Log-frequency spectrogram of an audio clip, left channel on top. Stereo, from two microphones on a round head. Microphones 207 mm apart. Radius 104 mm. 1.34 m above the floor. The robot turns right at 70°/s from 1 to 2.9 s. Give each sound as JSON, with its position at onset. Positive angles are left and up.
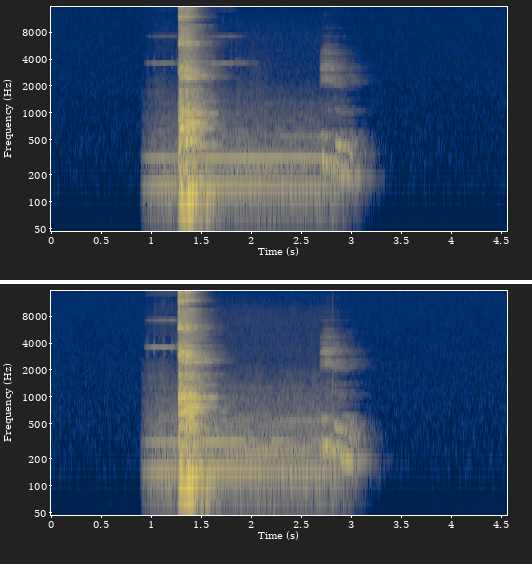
{"t": 1.3, "sound": "a clunk", "side_deg": -55, "distance_m": 2.5}
{"t": 2.7, "sound": "laughter", "side_deg": -5, "distance_m": 3.0}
